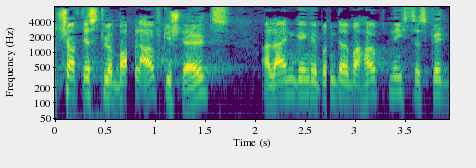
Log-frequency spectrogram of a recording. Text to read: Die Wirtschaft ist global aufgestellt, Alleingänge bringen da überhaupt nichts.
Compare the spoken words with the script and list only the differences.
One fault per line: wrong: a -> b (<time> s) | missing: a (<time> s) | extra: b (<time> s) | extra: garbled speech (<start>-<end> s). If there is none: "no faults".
no faults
